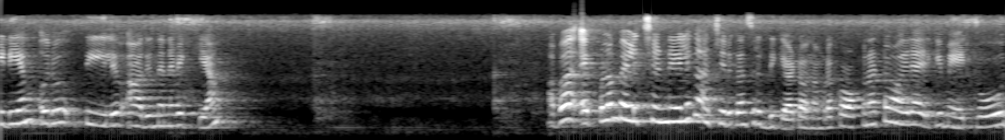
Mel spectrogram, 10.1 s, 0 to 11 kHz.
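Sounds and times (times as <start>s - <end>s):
faint sizzling in oil: 0.0s - 10.0s.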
